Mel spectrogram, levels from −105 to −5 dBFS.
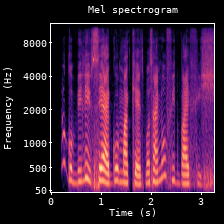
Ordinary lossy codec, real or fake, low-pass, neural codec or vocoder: none; real; 10.8 kHz; none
